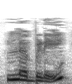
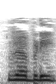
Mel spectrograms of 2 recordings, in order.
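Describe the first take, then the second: First: The word begins with an L sound. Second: The word begins with an R sound. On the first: The speaker calls it wrong. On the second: The speaker calls it right.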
